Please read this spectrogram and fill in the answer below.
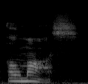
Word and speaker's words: Omos: Yeah, it's spelled Omos. Yeah, but they pronounce it Omos, which is so dumb.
